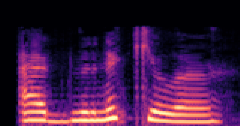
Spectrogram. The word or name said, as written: adminicular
